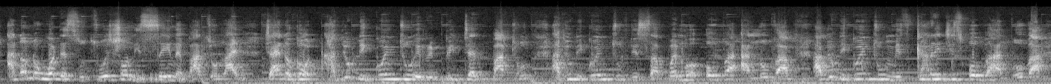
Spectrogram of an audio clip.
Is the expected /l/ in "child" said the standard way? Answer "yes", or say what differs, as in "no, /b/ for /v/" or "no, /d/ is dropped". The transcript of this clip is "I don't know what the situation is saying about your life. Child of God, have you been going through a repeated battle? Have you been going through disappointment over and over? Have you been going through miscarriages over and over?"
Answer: no, /l/ is dropped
